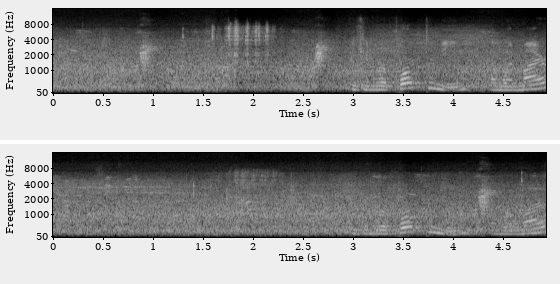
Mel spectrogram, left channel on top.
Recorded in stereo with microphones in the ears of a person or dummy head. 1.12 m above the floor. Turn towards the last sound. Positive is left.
turn(degrees=80)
